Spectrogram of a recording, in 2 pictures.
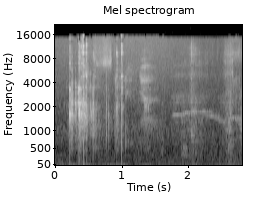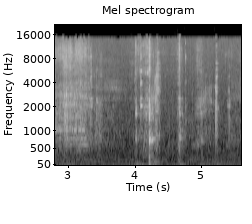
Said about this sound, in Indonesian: Saya mencuci piring. Piringnya sangat kotor.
